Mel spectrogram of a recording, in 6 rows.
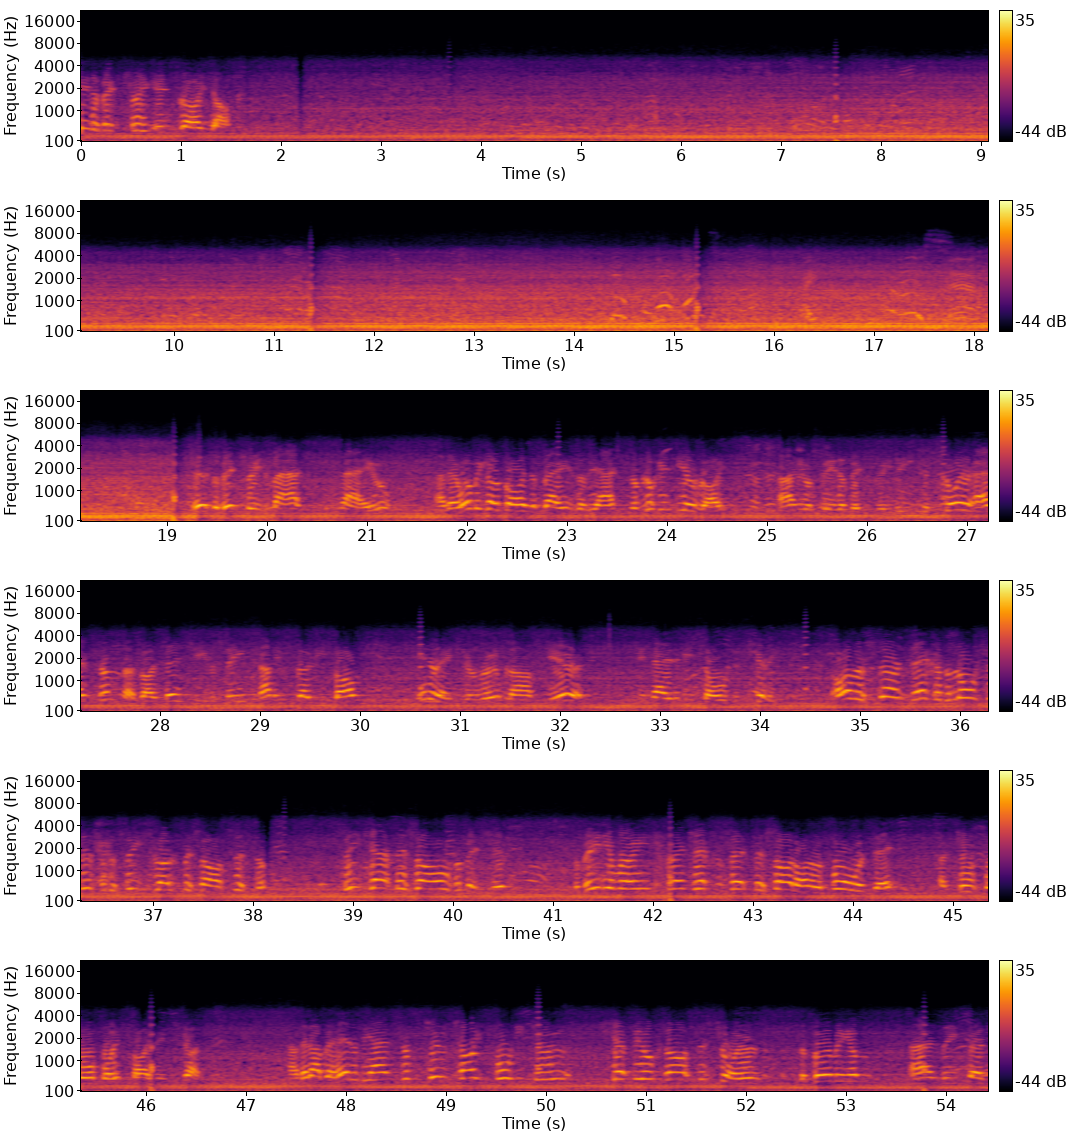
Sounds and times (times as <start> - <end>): Outside, rural or natural: 0.0 - 54.4
Ship: 0.0 - 54.4.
